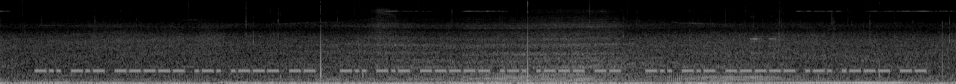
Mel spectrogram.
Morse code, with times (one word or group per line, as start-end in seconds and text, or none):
0.3-3.1 DK0RJM
3.4-6.2 DK0RJM
6.5-9.3 DK0RJM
